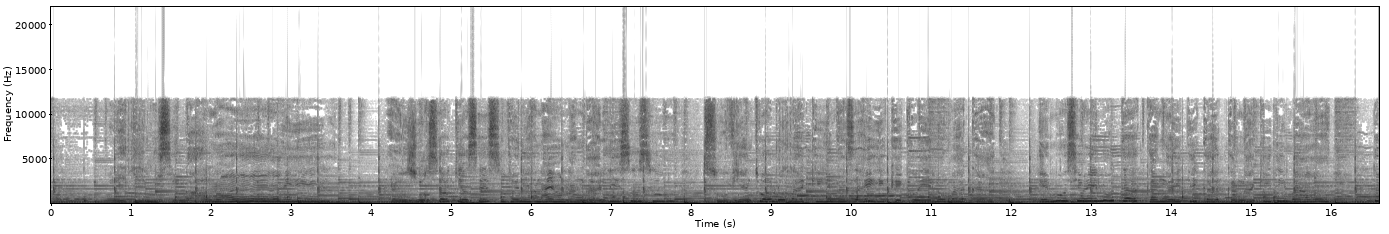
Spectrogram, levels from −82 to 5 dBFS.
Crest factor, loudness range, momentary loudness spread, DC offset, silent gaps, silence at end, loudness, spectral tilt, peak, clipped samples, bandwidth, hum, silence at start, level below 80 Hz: 10 dB; 1 LU; 4 LU; under 0.1%; none; 0 s; -12 LUFS; -5 dB/octave; 0 dBFS; 0.1%; 12.5 kHz; none; 0 s; -18 dBFS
